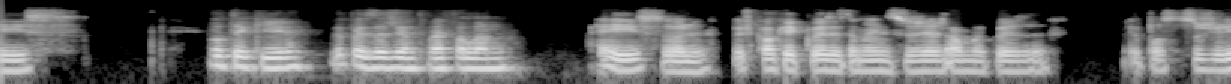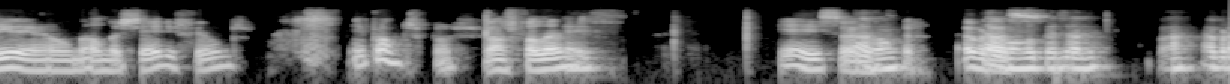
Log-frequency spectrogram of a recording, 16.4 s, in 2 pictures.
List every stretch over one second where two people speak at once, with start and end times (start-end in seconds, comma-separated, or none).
none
